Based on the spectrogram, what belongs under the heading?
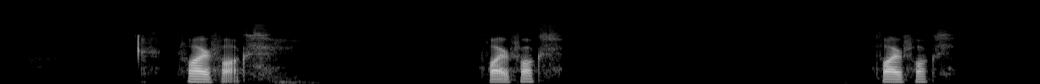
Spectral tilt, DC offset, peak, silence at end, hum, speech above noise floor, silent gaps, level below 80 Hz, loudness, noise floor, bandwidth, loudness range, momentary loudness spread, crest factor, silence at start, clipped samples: -7.5 dB/octave; under 0.1%; -2 dBFS; 1.15 s; none; over 69 dB; none; -74 dBFS; -21 LUFS; under -90 dBFS; 6.8 kHz; 2 LU; 20 LU; 26 dB; 1.9 s; under 0.1%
